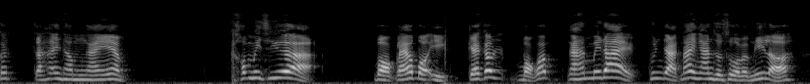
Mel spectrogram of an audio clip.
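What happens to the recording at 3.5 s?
At 3.5 s, as throughout, MP3 compression: likely a starved encoder near 48 kbps removes everything above 11.5 kHz and flickers weak frequency lines, sounding watery.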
